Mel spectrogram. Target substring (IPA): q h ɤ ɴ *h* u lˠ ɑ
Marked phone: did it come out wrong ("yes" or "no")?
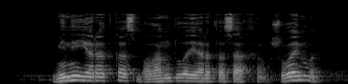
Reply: yes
